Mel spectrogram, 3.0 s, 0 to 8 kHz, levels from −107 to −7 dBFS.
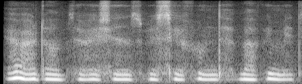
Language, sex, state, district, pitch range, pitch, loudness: English, female, Nagaland, Kohima, 170-185 Hz, 175 Hz, -17 LUFS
